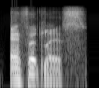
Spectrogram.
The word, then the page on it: effortless: British English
